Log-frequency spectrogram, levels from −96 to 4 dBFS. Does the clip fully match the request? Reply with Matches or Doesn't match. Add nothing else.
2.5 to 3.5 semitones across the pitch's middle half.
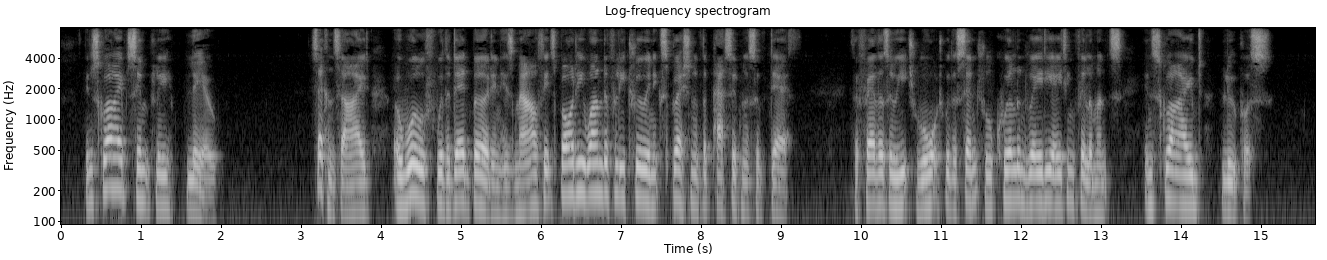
Matches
